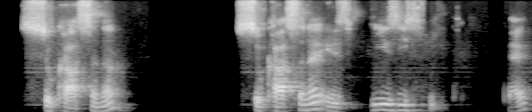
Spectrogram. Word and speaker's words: Sukhasana: So listen to my pronunciation. Sukhasana, Sukhasana.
